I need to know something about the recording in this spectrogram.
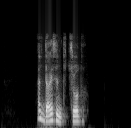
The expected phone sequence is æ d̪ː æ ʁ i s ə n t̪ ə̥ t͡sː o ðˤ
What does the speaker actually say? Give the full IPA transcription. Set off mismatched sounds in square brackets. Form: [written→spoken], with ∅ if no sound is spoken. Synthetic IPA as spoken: æ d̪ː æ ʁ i [s→θ] ə n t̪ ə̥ t͡sː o ðˤ

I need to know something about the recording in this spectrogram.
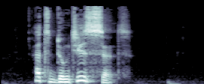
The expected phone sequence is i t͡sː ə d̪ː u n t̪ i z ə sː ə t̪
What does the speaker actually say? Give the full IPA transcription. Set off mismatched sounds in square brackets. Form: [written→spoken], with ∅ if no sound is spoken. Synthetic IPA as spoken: [i→æ] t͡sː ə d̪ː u [n→m] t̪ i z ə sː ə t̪

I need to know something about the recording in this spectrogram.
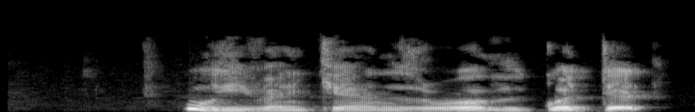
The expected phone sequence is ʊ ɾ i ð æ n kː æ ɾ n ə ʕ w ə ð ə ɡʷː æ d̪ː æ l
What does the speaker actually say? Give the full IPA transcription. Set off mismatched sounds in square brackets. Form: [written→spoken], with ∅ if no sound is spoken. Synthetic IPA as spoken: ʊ ɾ i [ð→v] æ n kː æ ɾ n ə [ʕ→z] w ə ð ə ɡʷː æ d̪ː æ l

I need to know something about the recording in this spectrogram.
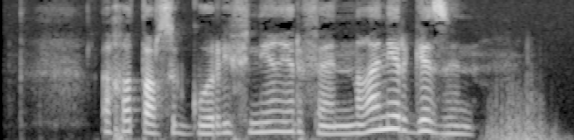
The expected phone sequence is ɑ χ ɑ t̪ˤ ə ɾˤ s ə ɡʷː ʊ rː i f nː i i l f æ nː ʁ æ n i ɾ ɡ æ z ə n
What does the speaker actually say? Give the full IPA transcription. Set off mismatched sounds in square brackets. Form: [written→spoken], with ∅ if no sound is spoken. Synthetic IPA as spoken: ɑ χ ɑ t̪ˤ ə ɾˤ s ə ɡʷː ʊ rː i f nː i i [l→ɾ] f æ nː ʁ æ n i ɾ ɡ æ z ə n

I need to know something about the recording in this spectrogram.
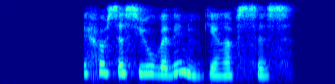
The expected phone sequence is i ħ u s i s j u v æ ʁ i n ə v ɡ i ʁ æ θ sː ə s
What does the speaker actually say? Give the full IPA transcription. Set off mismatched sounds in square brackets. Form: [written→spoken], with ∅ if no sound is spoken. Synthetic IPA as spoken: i ħ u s [i→æ] s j u v æ [ʁ→ð] i n ə v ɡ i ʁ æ [θ→f] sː ə s

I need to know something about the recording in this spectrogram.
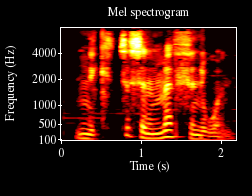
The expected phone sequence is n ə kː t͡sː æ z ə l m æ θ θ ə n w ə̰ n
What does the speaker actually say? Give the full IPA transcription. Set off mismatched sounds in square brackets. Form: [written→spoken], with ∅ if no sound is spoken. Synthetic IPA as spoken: n ə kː t͡sː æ [z→s] ə l m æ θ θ ə n w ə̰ n

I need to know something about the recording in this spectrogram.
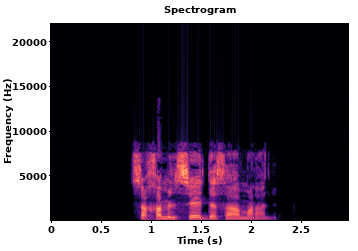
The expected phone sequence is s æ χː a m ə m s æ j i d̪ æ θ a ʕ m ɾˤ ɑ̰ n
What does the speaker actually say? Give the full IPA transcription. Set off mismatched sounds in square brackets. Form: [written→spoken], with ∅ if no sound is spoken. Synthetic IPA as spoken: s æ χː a m ə [m→n] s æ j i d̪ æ θ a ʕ m ɾˤ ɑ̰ n

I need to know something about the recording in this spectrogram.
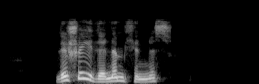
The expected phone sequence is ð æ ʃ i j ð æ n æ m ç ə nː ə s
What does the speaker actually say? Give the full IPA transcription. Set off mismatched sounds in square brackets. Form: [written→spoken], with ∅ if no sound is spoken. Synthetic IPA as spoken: ð æ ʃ [i→æ] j ð æ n æ m ç ə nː ə s

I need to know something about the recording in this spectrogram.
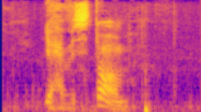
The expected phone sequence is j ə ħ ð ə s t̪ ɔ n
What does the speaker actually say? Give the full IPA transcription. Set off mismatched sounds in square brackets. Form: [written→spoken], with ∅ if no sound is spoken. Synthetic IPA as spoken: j ə ħ [ð→v] ə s t̪ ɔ [n→m]

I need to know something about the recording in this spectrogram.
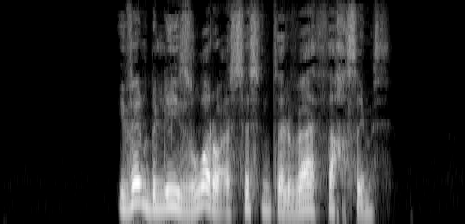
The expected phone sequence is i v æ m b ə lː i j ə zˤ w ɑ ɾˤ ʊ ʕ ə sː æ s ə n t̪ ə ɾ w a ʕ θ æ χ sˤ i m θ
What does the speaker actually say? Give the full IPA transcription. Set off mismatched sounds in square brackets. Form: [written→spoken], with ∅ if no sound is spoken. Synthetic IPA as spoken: i v æ [m→n] b ə lː i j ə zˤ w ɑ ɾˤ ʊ ʕ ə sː æ s ə n t̪ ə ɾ [w→v] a ʕ θ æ χ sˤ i m θ

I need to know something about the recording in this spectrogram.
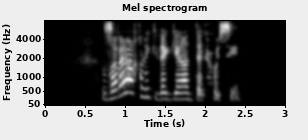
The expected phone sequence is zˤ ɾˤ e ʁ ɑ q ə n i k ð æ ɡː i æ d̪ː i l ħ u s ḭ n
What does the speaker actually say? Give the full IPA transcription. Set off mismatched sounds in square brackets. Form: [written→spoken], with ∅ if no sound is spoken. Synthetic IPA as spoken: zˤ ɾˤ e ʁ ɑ q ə n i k ð æ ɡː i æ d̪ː [i→æ] l ħ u s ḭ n

